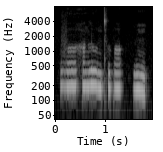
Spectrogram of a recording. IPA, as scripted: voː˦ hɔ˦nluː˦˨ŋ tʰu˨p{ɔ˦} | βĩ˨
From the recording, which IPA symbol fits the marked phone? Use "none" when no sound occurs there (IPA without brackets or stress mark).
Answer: ɔ˦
